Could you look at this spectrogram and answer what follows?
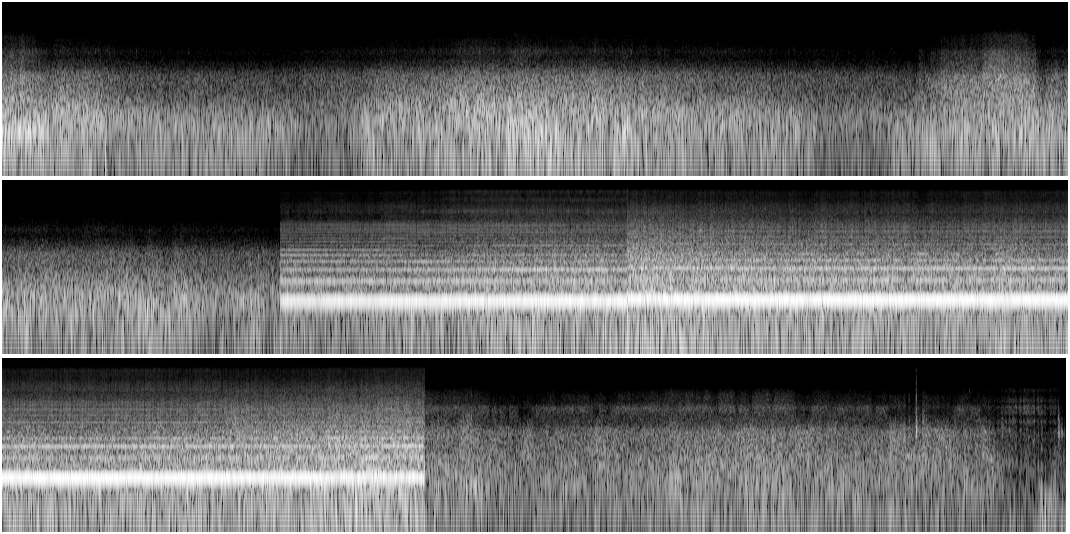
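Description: Wind rushing over an on-board camera on an electric RC plane, then the plane's electric motor and propeller whining loud and steady at full power from about ten seconds in, stepping up a little in pitch a few seconds later and cutting off suddenly, leaving wind noise again as the plane glides low.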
